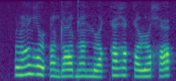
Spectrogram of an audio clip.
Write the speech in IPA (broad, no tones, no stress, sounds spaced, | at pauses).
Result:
ɭ ɑ̃ ʁ ə˞ ʔ ɑ̃ ɖ ɑ ɖ ã n̪ ə˞ q ɛ ʁ a q o ɭ ə˞ χ ɑ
